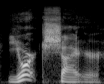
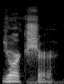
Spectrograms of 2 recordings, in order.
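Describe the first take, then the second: First: The ending sounds like 'shire'. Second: The ending sounds like 'sure'. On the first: The speaker calls it wrong. "You don't say" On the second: The speaker calls it right. "if it's part of a word, you say sure, like"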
